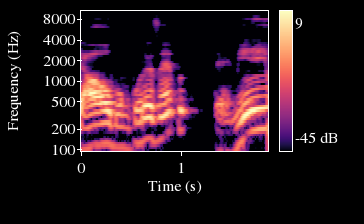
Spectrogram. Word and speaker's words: álbum: terminações de certas letras e força na penúltima sílaba Ou seja a segunda de trás para a frente a exemplo de álbum por exemplo termin em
